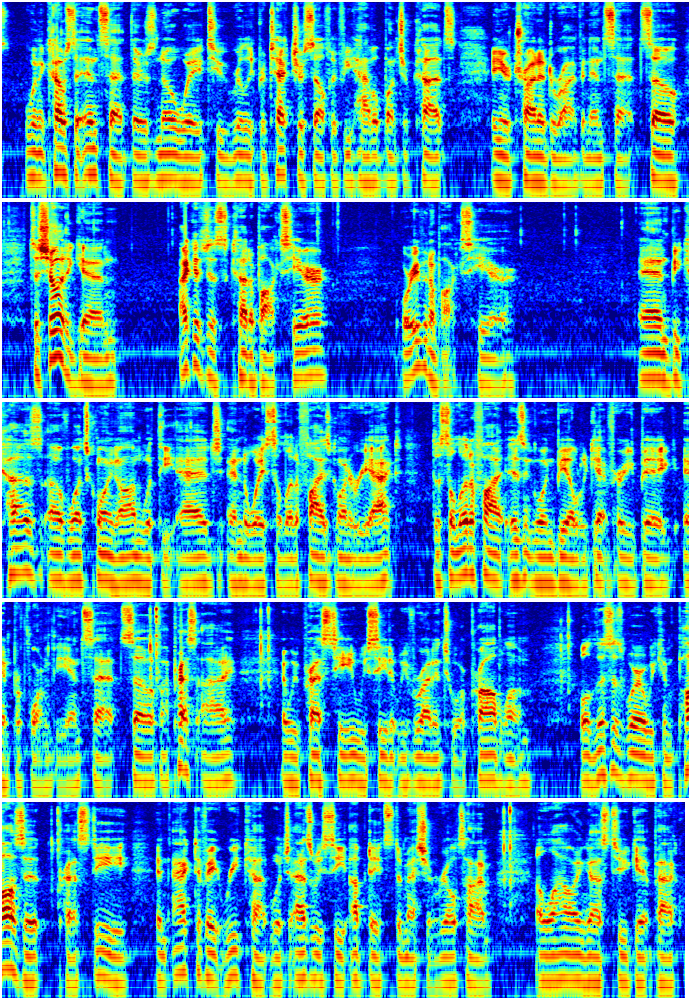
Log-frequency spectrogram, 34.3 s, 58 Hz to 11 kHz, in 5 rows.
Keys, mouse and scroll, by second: 0.6 click, 6.2 right click, 6.9-8.5 middle drag, 8.5 click, 10.0 middle click, 11.0-12.5 drag, 12.8 scroll down 1, 13.1 middle click, 13.4-15.3 scroll up 1, 15.3 middle click, 17.5 scroll down 1, 20.0-22.0 drag, 23.2 t, 26.2 Tab, 27.9 d, 29.1 click, 32.5 t.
